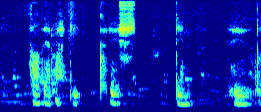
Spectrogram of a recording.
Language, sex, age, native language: Icelandic, female, 9, Icelandic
